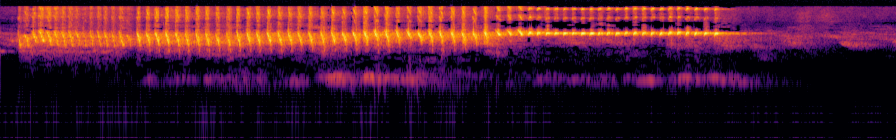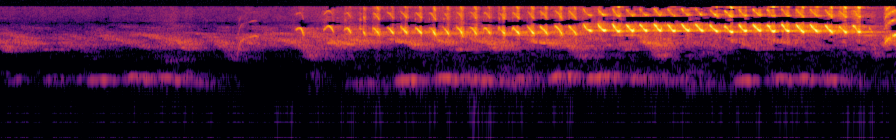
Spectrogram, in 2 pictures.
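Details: Canary singing for training: a long fast rolling trill for about three seconds, a pause, then another rapid, even roll growing louder, with low murmuring notes beneath.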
